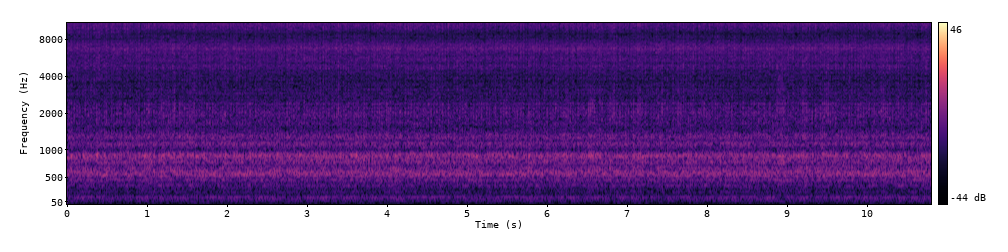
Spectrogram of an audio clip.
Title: Grinding Noise (Cricut explore air 2)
